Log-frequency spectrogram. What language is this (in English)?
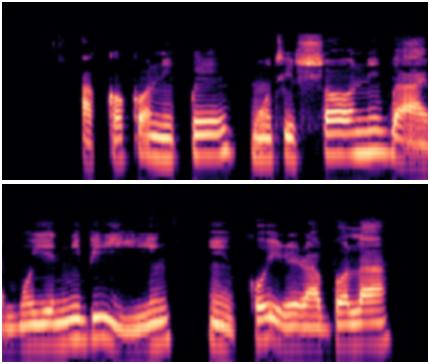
Yoruba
